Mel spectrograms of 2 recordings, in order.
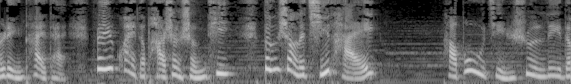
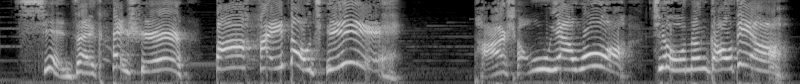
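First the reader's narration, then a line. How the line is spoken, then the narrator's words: Captain shouting. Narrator (Chinese): 鲍斯百里船长大喊道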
